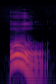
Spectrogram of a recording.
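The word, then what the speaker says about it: ου: That is not a diphthong in classical Greek, in classical Attic. It is simply U. So it's a closed vowel, similar to German Sohn or Italian sole.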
